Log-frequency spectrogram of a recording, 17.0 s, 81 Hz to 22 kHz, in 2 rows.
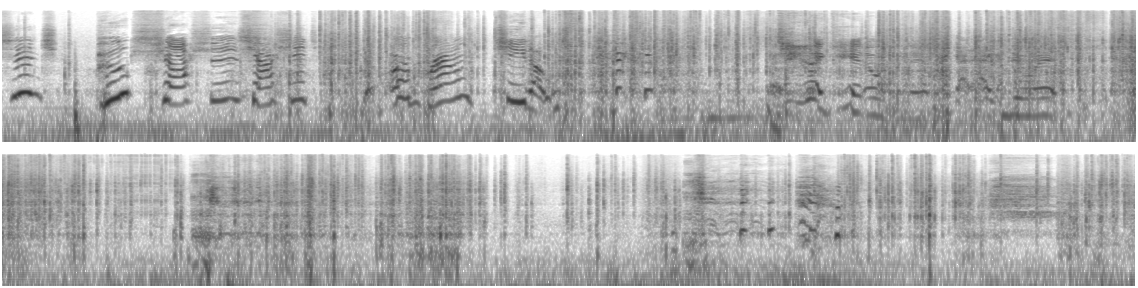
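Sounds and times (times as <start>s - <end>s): plastic snack bag crackling: 1.9s - 17.0s.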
